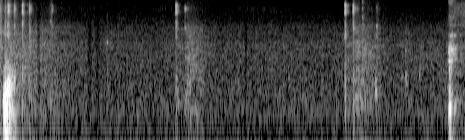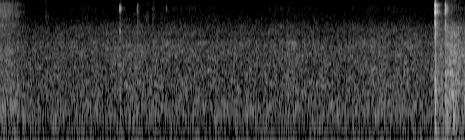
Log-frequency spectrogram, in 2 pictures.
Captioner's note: pause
